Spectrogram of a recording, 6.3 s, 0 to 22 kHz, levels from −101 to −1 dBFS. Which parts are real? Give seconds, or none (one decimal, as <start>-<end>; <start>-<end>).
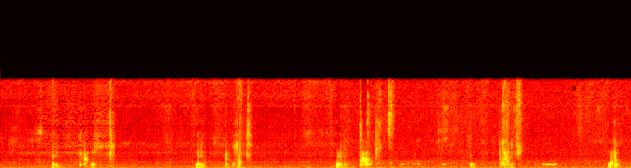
3.4-6.3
